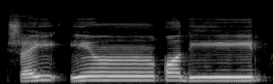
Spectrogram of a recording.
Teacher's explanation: इन की तनवीन के ऊपर यहाँ आपने गुन्ना करके पढ़ना है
